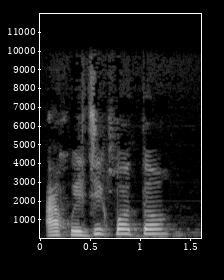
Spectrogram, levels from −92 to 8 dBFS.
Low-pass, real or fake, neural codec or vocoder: 9.9 kHz; real; none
